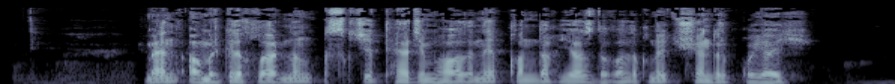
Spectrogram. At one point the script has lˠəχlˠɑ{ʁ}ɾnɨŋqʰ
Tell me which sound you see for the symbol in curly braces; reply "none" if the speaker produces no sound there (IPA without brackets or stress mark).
none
